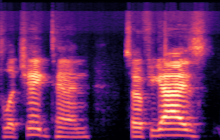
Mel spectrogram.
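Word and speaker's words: Laphroaig: so if you guys are a fan of leche 10 leche 10 year please go get it it looks like ledge 10 led aig but it's pronounced leche 10 so if you guys have yet to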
